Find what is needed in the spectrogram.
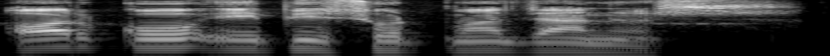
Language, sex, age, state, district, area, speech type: Nepali, male, 60+, West Bengal, Kalimpong, rural, read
